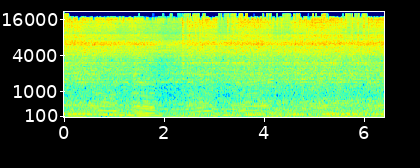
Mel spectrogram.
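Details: Polaris Trail Boss 250 two-stroke, just revived: revs up and sags back unevenly, never settling to a steady idle. The owner suspects the carburetor idle circuit is still plugged and plans more carb work.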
